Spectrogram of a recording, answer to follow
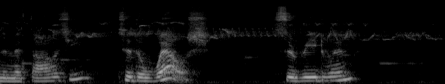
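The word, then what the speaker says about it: Ceridwen: mythology to the welsh sireedwin karidwin sorry it's pronounced that incorrectly kuredwin is a triple goddess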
